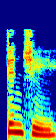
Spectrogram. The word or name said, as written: chinchy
